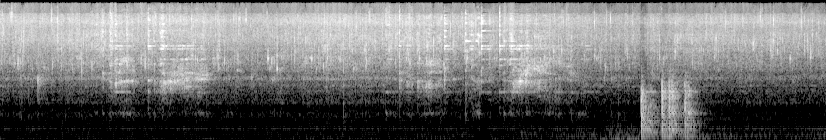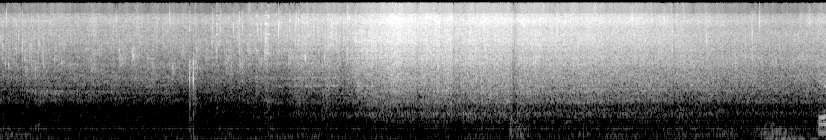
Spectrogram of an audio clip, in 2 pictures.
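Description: Cumin and garlic frying in hot oil in a pan produce a steady close sizzle, with a brief scrape of a spoon stirring partway through and the hiss swelling again later.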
